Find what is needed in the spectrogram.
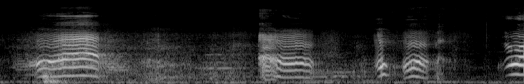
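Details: Newborn baby girl during vernix cleaning: loud, strong bursts of crying with room noise between; a vigorous, healthy newborn cry.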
